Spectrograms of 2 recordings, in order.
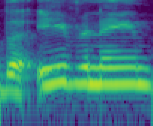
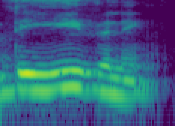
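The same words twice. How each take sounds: First: 'The' is said with a short 'thuh' vowel. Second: 'The' is said with a long 'thee' vowel. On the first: The speaker calls it wrong. "Not the evening" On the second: The speaker calls it right. "but the evening"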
